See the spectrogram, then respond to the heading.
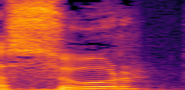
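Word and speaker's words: Sour: Значит, цена нефти North Dakota Sur, Sur, вот так вот, Sur, Sur, Соур пишется, опустилась ниже нуля.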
